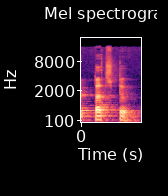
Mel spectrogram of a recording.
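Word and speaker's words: touched: अब इस डी को ट का उच्चारण देना पड़ेगा, टच्ड।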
